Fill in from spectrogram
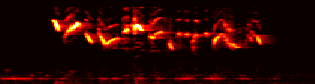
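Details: Black-throated finch singing on a cloudy morning: a rapid, high twittering phrase of chirps, slurred whistles and trills lasting about two seconds, with notes sweeping up and down; a faint low hum in the background.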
